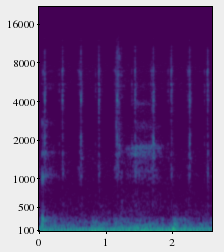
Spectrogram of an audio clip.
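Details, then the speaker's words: Camper van after power station ran dead: steady light ticks about four a second, no heater hum; only the cooker's timer runs, heating element dead because the power supply is depleted. "you hear that ticking it's just the timer the heating element doesn't work because the power's dead"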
